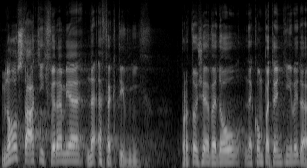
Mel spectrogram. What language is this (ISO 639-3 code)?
ces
